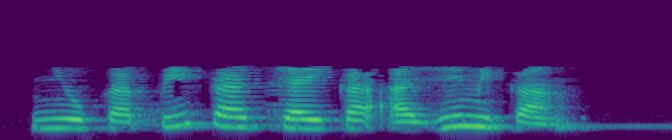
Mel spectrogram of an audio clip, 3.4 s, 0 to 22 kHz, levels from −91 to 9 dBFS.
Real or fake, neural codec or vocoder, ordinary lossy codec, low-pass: real; none; MP3, 16 kbps; 3.6 kHz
